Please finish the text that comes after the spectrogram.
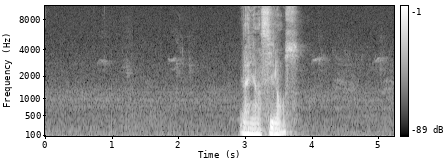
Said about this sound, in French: Voilà, les oiseaux.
